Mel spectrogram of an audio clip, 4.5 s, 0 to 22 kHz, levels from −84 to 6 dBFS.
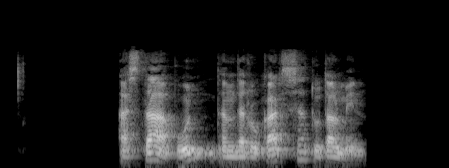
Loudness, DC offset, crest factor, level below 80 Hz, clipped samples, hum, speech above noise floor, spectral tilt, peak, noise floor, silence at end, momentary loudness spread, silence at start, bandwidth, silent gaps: -20 LUFS; under 0.1%; 20 dB; -66 dBFS; under 0.1%; none; over 70 dB; -4 dB/octave; -2 dBFS; under -90 dBFS; 0.85 s; 10 LU; 0.15 s; 7.8 kHz; 0.27-1.18 s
